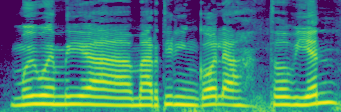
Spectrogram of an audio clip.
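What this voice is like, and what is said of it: Polished radio announcer voice. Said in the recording (Spanish): “qué voz panamericano. Qué voz de locutora me puso ... puso ahí, actitud”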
